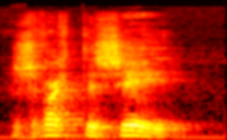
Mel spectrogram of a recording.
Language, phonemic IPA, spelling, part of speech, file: Dutch, /ˌzʋɑr.tə ˈzeː/, Zwarte Zee, proper noun, Nl-Zwarte Zee.ogg
- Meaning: the Black Sea, an inland sea between southeastern Europe, the Caucasus and Asia Minor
